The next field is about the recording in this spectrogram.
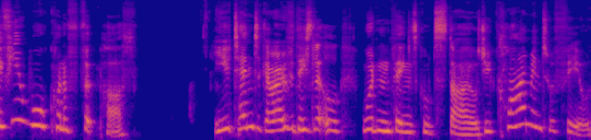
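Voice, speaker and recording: Speaking with a British accent, a woman has a high pitch and very wide pitch swings. Her pace is fairly quick. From England. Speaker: business coach. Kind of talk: online workshop talk.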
